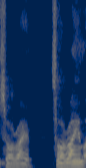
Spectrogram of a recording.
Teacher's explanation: You have a kamatz katan underneath the tzadi, you have a chataf kamatz underneath the hey, and then you have the accent over the second to last syllable. The patak, short vowel open, is accented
